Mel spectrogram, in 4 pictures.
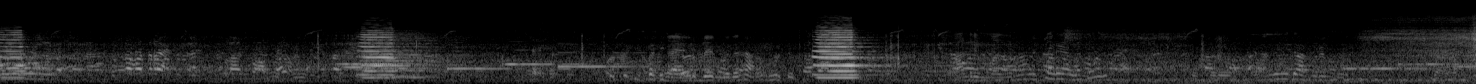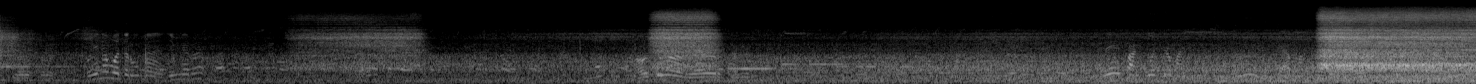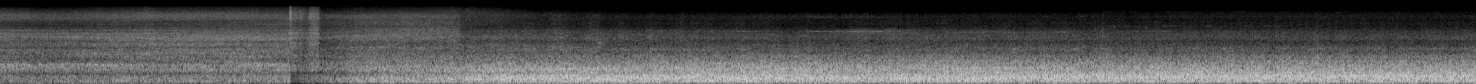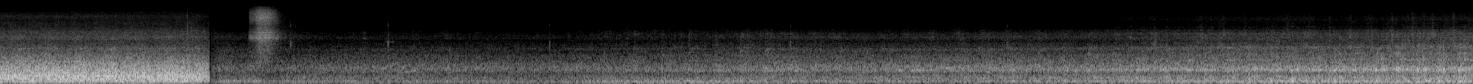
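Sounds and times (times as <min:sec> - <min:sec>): diesel locomotive approaching: 0:00.0 - 0:59.0
diesel locomotive engines: 0:00.0 - 0:59.0
coach wheels running over rails: 0:49.6 - 0:59.0.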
